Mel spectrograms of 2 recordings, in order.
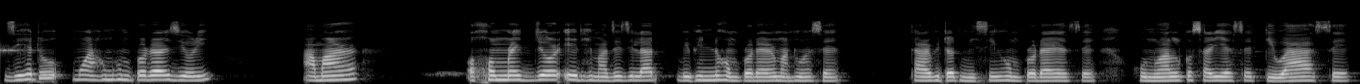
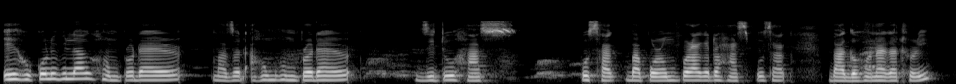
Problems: none marked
